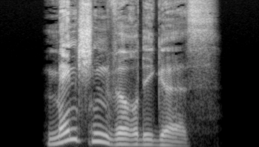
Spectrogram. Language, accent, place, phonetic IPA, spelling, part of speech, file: German, Germany, Berlin, [ˈmɛnʃn̩ˌvʏʁdɪɡəs], menschenwürdiges, adjective, De-menschenwürdiges.ogg
- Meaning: strong/mixed nominative/accusative neuter singular of menschenwürdig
